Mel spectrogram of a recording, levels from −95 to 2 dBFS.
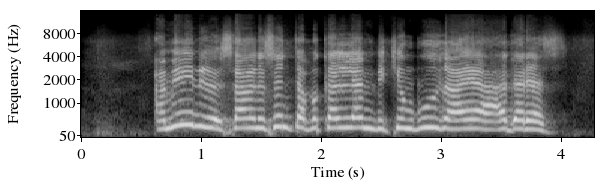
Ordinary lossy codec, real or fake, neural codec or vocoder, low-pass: none; fake; codec, 44.1 kHz, 2.6 kbps, SNAC; 14.4 kHz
